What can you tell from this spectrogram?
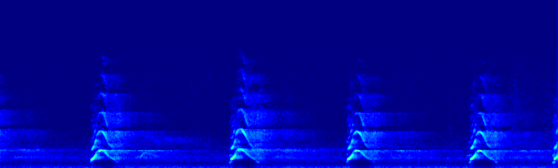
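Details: Wild bonobos in Africa giving alarm calls after meeting wild boars, which they fear, as they climb trees rapidly; sharp shrill calls rising then falling, repeated roughly every second and a quarter, over a faint steady background hiss.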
